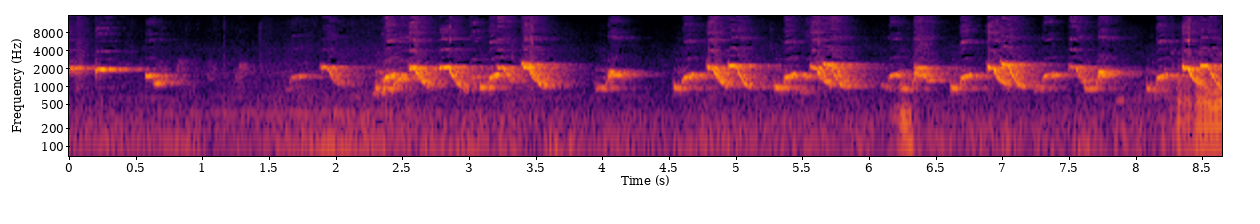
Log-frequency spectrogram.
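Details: Mature caged Straw-headed Bulbul (cucak rawa), red-eyed and described as a continuous, ready singer, at a bird kiosk in West Jakarta before being sent to Bogor. It sings loud, rich bubbling phrases of downslurred whistled notes, almost without pause, over a low hum.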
